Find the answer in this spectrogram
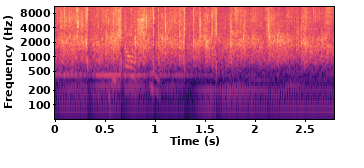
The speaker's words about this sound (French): S'il y a une église qui le croit, est-ce qu'on pourrait applaudir notre Dieu ici ce matin?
